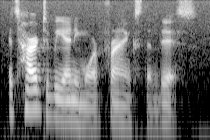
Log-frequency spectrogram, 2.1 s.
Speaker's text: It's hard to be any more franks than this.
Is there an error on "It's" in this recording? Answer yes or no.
no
